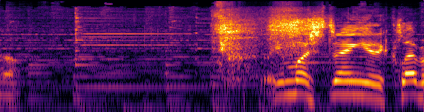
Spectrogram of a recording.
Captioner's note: exhales; scottish accent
